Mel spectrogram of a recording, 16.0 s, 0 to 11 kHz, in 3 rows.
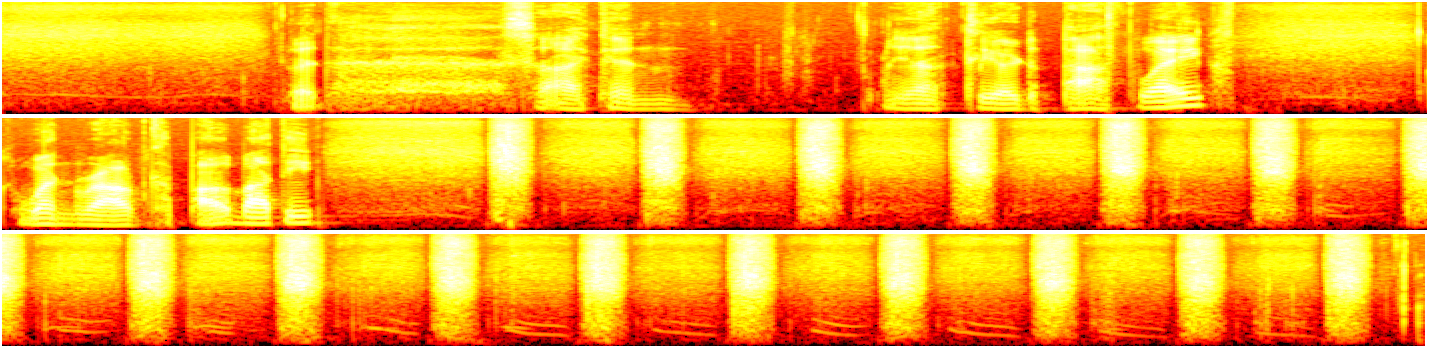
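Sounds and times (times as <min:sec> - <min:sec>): forceful nasal exhalations: 0:00.0 - 0:01.9, 0:04.6 - 0:05.4, 0:06.6 - 0:16.0
quick inhalations: 0:00.0 - 0:01.9, 0:04.6 - 0:05.4, 0:06.6 - 0:16.0.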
